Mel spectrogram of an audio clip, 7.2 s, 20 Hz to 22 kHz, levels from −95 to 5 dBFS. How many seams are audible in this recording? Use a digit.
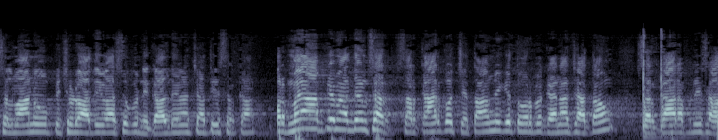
1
